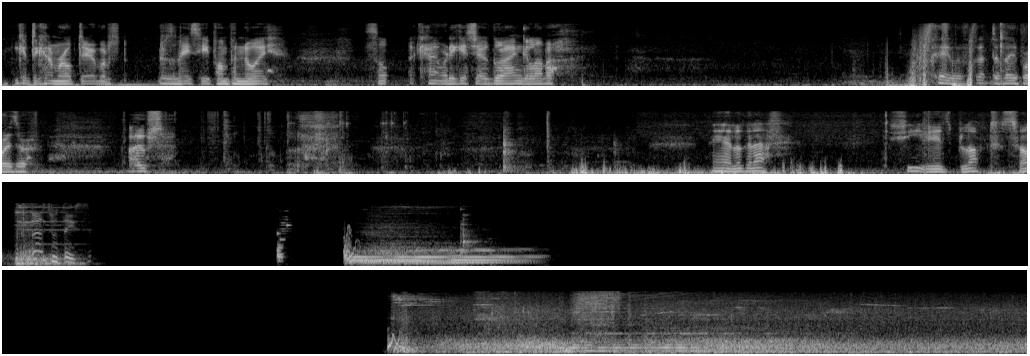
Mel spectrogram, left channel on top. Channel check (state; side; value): different; both; correlation -0.01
